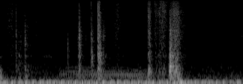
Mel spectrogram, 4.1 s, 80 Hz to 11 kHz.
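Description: An 8x10 photo being handled and slid out of its box, with a few short scrapes and taps about a second in and again near three seconds, over a steady low hum.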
